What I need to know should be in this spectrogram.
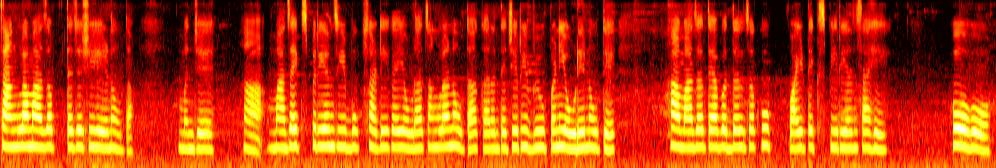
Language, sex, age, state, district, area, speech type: Marathi, female, 30-45, Maharashtra, Solapur, urban, spontaneous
